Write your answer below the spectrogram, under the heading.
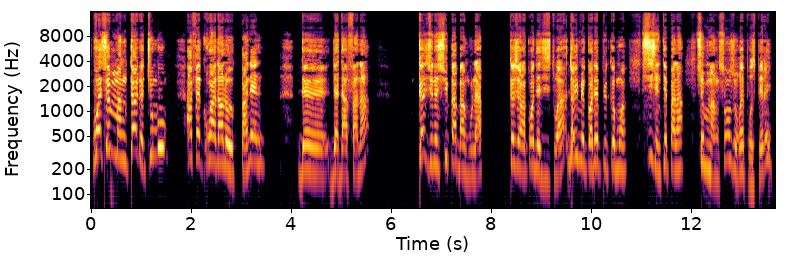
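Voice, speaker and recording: A young Cameroonian man, an online political commentator, rants heatedly on a live stream, his talk indignant, repetitive and mocking, broken by scornful laughs. His voice is high-pitched, animated and sharp at a moderate pace. The sound is clean studio quality with no echo.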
